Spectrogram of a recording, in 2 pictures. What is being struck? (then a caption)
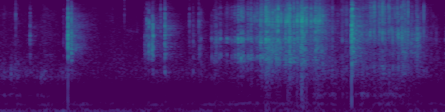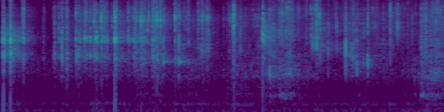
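Bar of soap cut with a blade. A utility knife blade carves scored cubes off the surface of a solid, hand-sized, light green bar of dry soap held in the palm and steadied by long-nailed fingers. The sound is a dry, bright, crackling scrape with rapid crisp ticks and crumbly crunches, all in the high range with no low body.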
